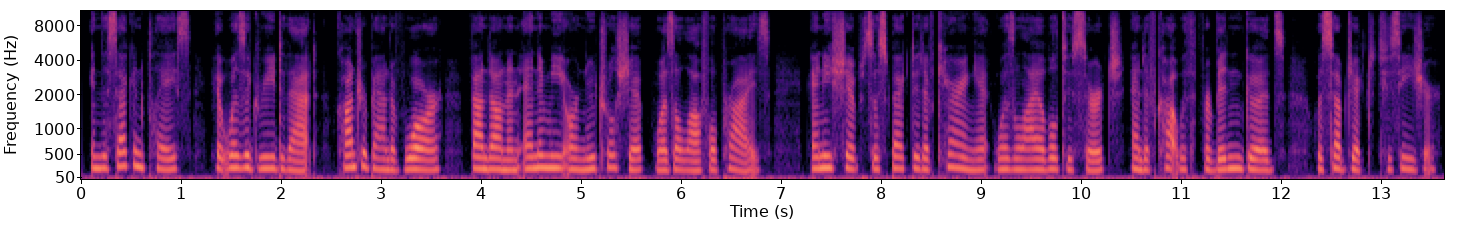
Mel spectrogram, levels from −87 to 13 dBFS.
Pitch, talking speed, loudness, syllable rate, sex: 210 Hz, 185 wpm, -20 LUFS, 5.2 syllables/s, female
